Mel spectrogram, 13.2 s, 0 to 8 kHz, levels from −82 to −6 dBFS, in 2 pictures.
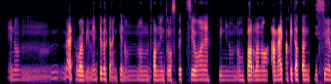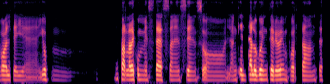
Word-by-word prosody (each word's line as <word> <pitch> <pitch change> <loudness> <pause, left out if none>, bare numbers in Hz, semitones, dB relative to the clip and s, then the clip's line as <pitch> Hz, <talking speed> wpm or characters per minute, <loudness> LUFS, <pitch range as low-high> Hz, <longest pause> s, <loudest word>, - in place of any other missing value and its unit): E - - -14
non 170 0 -13
mhmm, 95 - -20
beh - - +4
probabilmente 170 +3 -1
perché 185 -1 -1
anche - - -5
non 155 -1 -16
non 160 +1 -12
fanno 160 -1 -2
introspezione, 165 0 -4
quindi 155 -1 -13
non 155 0 -19
non 160 0 -13
parlano 160 +1 +2
a 160 - +5
me 170 +3 +7
capita 180 -1 +1
tantissime 170 +1 -3
volte 160 0 0
ie 120 - -11
io 175 -1 -1
mhmm, 150 -3 -27 1.0
parlare 165 -2 +7
con 170 0 -6
me 160 -1 -7
stessa, 160 +1 +2
nel 155 0 -9
senso, 150 -2 -5
la - - -14
anche 160 +2 -4
il 165 - +2
dialogo 170 +1 +6
interiore 165 -1 +4
è - - -5
importante. 155 0 -5
160 Hz, 165 wpm, -22 LUFS, 155-170 Hz, 1.0 s, me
